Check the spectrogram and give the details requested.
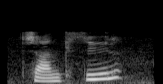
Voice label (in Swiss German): "schanksuul", Alsace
